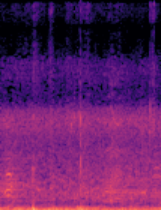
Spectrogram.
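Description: A football kicked on grass: one sharp thump about half a second in, with a weaker knock about a second in, over a steady low rumble of outdoor noise. A faint short high call is heard near the start.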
